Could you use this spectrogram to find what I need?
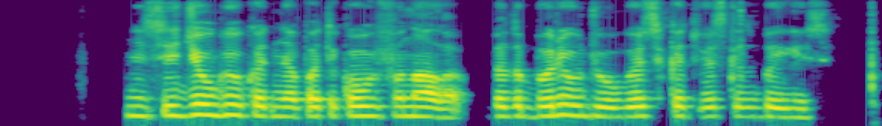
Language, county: Lithuanian, Kaunas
